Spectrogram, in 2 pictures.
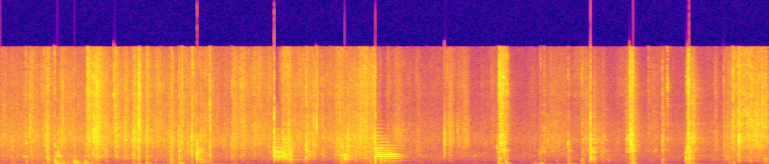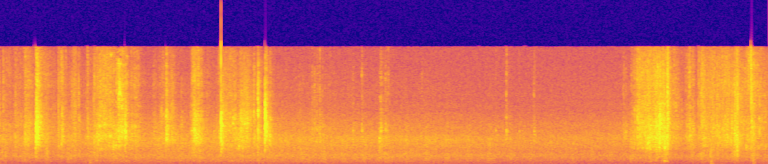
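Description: Shovel digging and scraping in stony forest soil: a run of knocks and scrapes, one with a brief pitched ring about four seconds in, thinning out after about nine seconds. A rustle of dry leaves follows near the end.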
